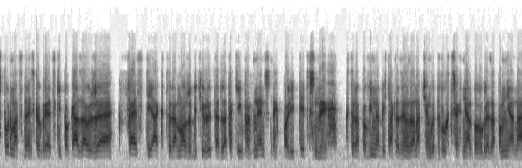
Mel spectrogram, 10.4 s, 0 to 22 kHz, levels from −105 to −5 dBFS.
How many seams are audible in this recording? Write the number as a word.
three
